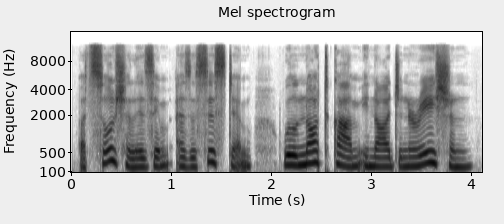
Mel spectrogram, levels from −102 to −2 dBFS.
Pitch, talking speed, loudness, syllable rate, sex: 215 Hz, 160 wpm, -16 LUFS, 4.8 syllables/s, female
